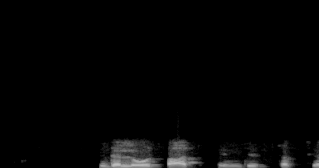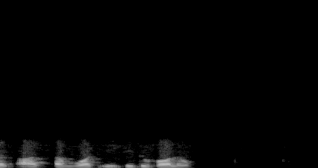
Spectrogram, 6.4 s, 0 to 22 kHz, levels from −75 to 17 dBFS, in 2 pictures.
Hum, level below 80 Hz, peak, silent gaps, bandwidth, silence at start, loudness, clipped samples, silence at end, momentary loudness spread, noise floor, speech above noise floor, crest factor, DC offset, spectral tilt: none; -70 dBFS; -2 dBFS; none; 3.9 kHz; 1 s; -18 LUFS; under 0.1%; 1.3 s; 14 LU; -76 dBFS; 58 dB; 18 dB; under 0.1%; -9 dB/octave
